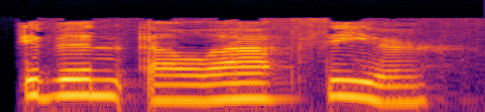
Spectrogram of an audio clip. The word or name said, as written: ibn al athir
